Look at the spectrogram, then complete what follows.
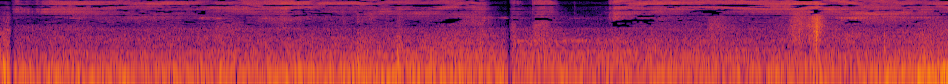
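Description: Aerosol spray paint can hissing steadily as lines are sprayed onto a wall, with two brief breaks about four seconds in and a sharp click about six seconds in, over a low rumble.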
